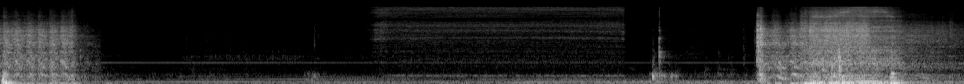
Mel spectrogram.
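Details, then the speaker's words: 1995 Chevy S10 Blazer, 4.3L Vortec V6: a short roar, a pause, then another loud, brief burst on starting fluid. It now fires because the timing, previously 180° out, has been corrected. "at least now we know it's going to bust off which proves our theory of it was 180° out"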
